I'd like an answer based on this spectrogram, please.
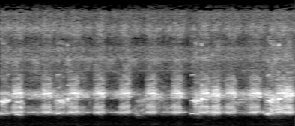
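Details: Midnight frog chorus with raspy, grating croaks pulsing a few times per second, voices overlapping into a continuous rattling texture, a brief dip in loudness partway through.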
